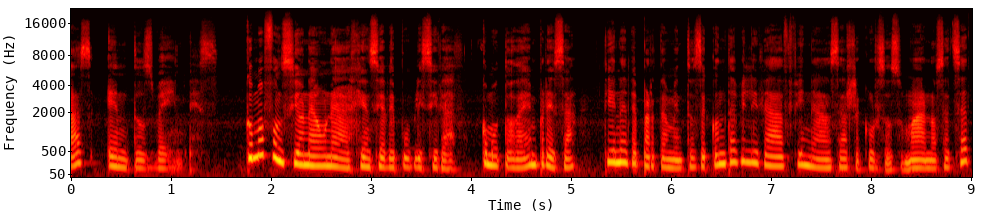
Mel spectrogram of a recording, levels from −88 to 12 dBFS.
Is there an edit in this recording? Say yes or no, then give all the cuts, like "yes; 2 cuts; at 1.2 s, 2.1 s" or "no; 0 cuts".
no; 0 cuts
